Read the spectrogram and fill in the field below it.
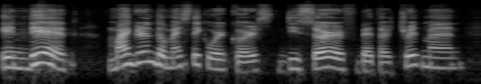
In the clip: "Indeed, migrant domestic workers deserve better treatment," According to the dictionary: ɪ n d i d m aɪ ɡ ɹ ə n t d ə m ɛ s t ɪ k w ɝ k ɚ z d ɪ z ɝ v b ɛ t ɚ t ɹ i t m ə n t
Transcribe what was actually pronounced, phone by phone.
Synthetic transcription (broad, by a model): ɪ n d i d m aɪ ɡ ɹ ə n t d ə m ɛ s t ɪ k w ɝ k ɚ s d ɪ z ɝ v b ɛ t ɚ t ɹ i t m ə n t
